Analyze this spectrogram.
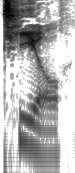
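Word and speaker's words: Thiel: Do you say feel the or teal? Uh I've heard it's pronounced teal. Yeah, but don't you feel like a jerk? Like Yeah, cuz there's a H in there.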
